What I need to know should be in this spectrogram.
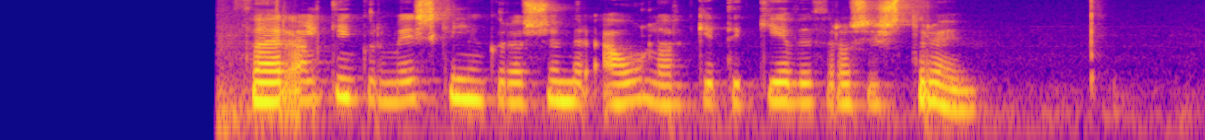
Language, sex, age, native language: Icelandic, female, 40-49, Icelandic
